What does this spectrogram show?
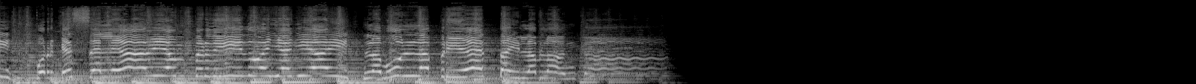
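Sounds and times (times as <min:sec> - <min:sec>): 
mariachi music: 0:00.0 - 0:07.0.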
